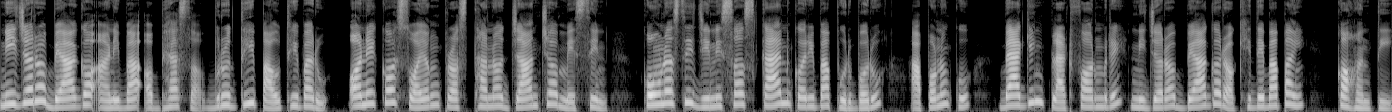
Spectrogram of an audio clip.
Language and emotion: Odia, neutral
